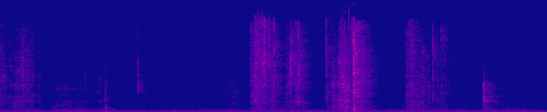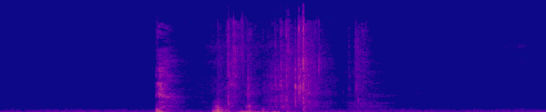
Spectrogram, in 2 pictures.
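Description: Kitchen handling sounds as butter is trimmed and added to reach its weight on a scale: a few short scrapes and taps in the middle, then a busier run of them near the end.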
